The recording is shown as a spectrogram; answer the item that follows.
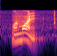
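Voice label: "moin", German; login sounds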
